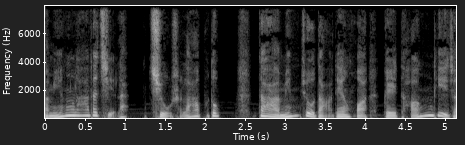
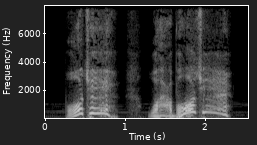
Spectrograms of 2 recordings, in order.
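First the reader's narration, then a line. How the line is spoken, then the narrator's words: Shouting while rolling. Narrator (Chinese): 王芳躺在这地上，就打着滚的喊着说道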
